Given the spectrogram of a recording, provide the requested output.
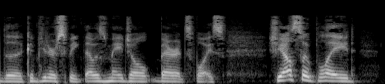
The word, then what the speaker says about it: Majel: And the project name at Google was Majel, or Majel, depending upon how you want to pronounce it. But Majel would be the way her name was actually pronounced.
